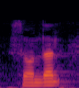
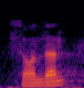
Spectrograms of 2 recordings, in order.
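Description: Both takes have the same delivery.

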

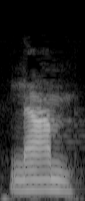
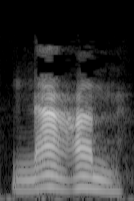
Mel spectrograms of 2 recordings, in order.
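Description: First: No vowel follows the middle consonant. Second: A short a vowel follows the middle consonant. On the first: The speaker calls it wrong. "und nicht sagt Naam" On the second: The speaker calls it right. "dass man beim Ein das Fatha ebenfalls ausspricht"

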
